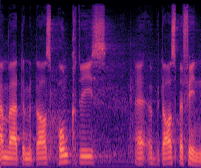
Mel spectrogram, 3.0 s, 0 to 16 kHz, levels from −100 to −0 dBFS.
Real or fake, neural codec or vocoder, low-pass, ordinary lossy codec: real; none; 14.4 kHz; none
